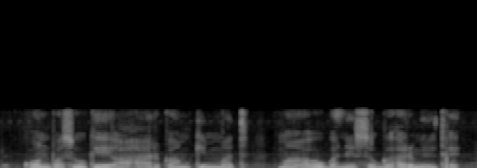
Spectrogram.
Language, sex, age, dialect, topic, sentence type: Chhattisgarhi, male, 18-24, Central, agriculture, question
